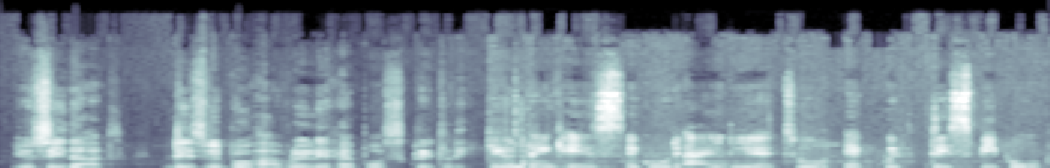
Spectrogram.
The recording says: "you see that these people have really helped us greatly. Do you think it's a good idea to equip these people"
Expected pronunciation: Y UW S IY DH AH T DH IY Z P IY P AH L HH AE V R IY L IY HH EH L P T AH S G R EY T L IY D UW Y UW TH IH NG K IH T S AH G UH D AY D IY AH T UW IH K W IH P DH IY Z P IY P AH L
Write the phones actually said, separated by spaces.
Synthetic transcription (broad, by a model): Y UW S IY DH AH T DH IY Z P IY P AH L HH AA V R IY L IY HH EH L P AH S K R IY T L IY D UW Y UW TH IH NG K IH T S AH G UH D AY D IY AH T UW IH K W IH P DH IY S P IY P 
